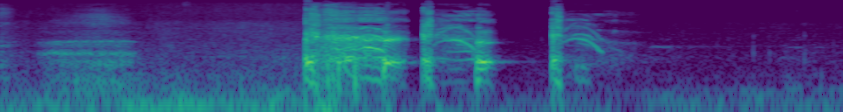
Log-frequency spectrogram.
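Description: A man coughing and clearing his throat: a breath in, then one loud harsh cough about a second and a half in, followed by two short ones.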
